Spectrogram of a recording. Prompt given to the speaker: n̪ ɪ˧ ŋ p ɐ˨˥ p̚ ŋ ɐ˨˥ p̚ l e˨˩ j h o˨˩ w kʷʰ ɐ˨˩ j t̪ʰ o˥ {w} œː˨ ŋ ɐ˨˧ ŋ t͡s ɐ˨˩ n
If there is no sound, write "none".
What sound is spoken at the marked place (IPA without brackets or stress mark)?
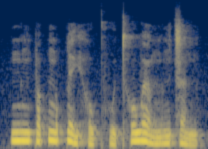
w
